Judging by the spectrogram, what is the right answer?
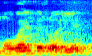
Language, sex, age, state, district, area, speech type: Odia, male, 45-60, Odisha, Boudh, rural, spontaneous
